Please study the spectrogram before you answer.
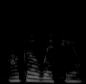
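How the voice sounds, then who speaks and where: A woman's voice: sits low, fairly bright tone, full character voice. An actress playing a tough, loyal young woman warrior, speaking firmly and matter-of-factly in a video game.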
